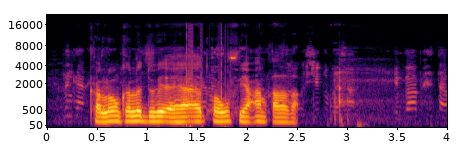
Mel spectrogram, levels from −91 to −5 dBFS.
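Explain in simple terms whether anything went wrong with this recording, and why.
From 1.39 to 1.83 s the speech turns gritty and crackly. This is processor overload crackle. The computer was too busy to deliver its tiny chunks of audio on time. Around fifteen chunks, each under a millisecond, came out as brief silent gaps.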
